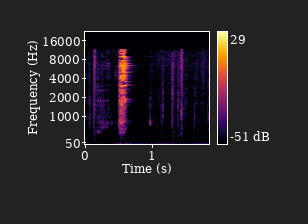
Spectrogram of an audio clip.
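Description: A milk glass lid, found at a Goodwill thrift store, clinks and rattles: one bright, sharp knock stands out among several lighter taps and scrapes of glass on glass, with no talking.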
